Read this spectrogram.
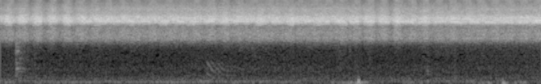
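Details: Cicada, called tsitsikas in the local name, giving a loud, continuous high buzz pulsing rapidly at a steady rate of about three beats per second. Faint low rumbles sit underneath.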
